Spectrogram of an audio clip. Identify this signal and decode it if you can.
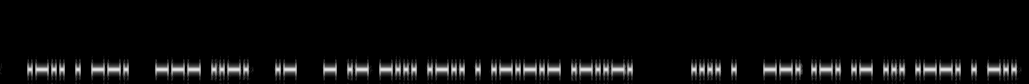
Morse code, heard as a keyed tone, about 30 wpm, 700 Hz. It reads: LEG OF A TABLE." HE GRASPED
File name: Pinocchio / Pinocchio ch1 30 30 ik1hge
